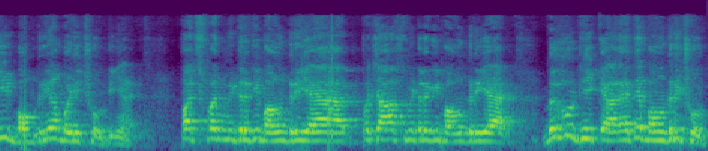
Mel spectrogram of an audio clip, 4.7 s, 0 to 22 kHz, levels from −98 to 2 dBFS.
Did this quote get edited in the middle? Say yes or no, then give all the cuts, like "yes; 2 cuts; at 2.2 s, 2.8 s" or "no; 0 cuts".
no; 0 cuts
